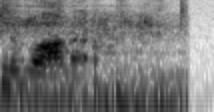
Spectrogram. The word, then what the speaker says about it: Nevada: this mountain range cm Nevada significant snow a mountain range any less so supposing we use the authentic like intended pronunciation the state should be pronounced Nevada despite how obnoxious that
